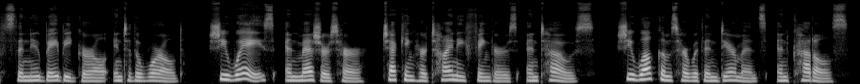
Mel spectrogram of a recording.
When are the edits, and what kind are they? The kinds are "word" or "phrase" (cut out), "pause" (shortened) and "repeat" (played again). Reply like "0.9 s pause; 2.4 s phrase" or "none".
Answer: 1.9 s pause; 6.0 s pause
